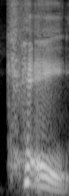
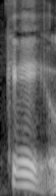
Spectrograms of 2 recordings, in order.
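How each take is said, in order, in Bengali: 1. k aspirated, সঙ্গে গড়ানো স্বরধ্বনি। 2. k সাধারণ, সঙ্গে ছোট স্বরধ্বনি। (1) "কি খেই" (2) "নট কে"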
